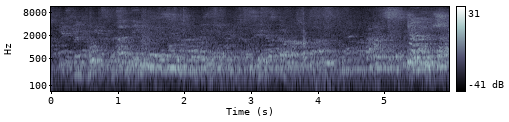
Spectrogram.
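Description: A young boy talks cheerfully close by.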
